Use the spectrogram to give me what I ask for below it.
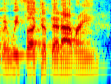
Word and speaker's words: Iran: I like Iran. – But... Iran. That's technically how it's pronounced, but, you know, what do you do?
